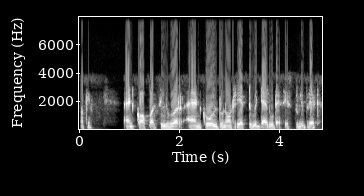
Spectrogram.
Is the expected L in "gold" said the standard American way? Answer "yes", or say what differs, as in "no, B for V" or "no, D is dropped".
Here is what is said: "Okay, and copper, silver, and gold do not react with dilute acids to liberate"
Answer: yes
